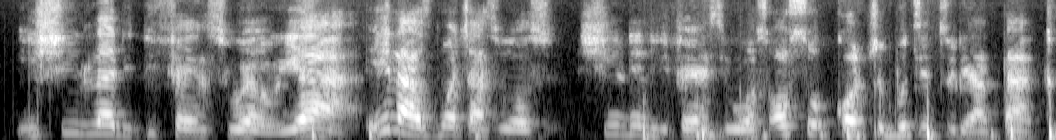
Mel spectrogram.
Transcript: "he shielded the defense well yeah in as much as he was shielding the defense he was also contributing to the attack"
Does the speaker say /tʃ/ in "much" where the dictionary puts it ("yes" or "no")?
yes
